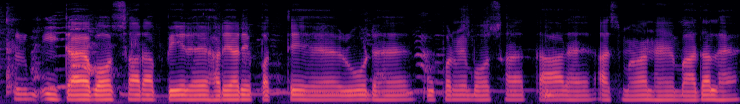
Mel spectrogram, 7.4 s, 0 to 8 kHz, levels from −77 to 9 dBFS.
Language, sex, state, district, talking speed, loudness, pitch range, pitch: Hindi, male, Chandigarh, Chandigarh, 170 wpm, -21 LUFS, 130-135 Hz, 130 Hz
